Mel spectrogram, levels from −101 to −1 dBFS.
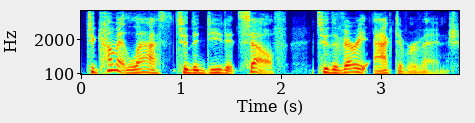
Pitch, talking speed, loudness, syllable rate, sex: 135 Hz, 220 wpm, -17 LUFS, 5.4 syllables/s, male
